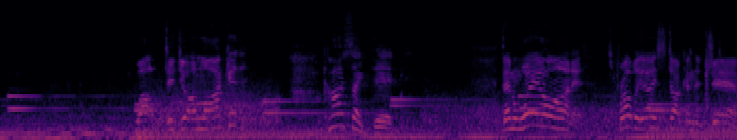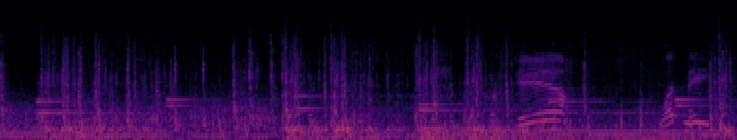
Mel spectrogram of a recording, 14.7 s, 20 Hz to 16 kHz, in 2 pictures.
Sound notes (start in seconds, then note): 7.4 continues to bang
